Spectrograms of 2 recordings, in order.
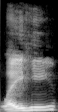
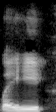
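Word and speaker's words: Löhe: uh Johan Conrad Wilhelm Ley or Leia I've heard that name pronounced a number of different ways I'll be pronouncing it Ley I think that's the way one of my professors pronounced it but he was a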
